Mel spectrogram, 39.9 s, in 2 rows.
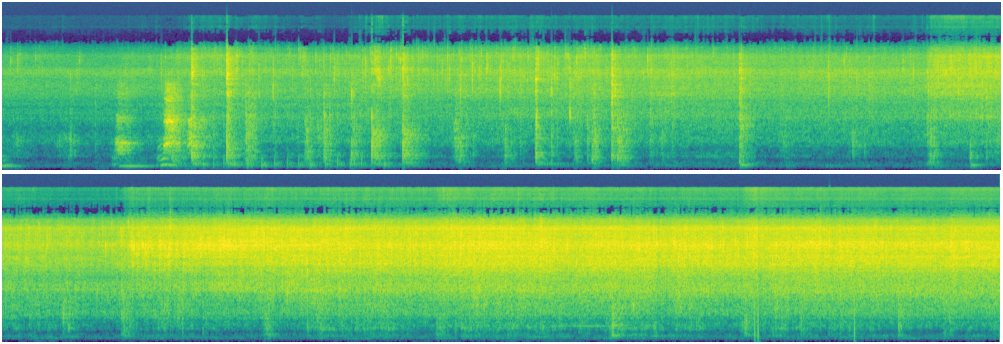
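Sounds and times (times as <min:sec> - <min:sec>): potatoes sizzling in hot oil: 0:00.0 - 0:39.9
spoon knocking and scraping pan: 0:03.8 - 0:13.5, 0:25.2 - 0:26.8, 0:28.7 - 0:33.5.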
